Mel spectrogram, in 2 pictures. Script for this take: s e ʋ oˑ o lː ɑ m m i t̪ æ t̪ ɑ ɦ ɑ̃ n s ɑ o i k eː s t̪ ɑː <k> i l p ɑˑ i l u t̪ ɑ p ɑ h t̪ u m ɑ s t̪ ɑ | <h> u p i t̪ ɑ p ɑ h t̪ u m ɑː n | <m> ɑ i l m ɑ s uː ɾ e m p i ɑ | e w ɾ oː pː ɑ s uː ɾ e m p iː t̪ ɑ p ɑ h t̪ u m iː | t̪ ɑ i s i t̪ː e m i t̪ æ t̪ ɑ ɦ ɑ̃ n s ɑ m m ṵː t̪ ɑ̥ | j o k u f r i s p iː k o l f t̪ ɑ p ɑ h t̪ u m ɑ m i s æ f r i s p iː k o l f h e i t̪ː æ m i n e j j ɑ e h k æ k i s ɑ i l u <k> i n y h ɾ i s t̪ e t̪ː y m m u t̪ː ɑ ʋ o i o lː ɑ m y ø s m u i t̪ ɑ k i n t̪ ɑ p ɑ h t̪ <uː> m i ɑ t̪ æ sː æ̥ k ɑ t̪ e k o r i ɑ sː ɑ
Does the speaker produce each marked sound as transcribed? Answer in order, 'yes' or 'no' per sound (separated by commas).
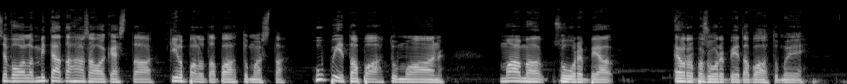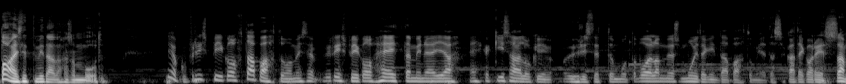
yes, yes, yes, yes, no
